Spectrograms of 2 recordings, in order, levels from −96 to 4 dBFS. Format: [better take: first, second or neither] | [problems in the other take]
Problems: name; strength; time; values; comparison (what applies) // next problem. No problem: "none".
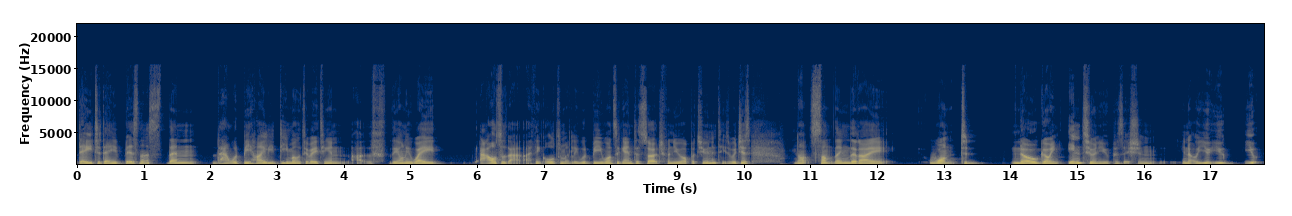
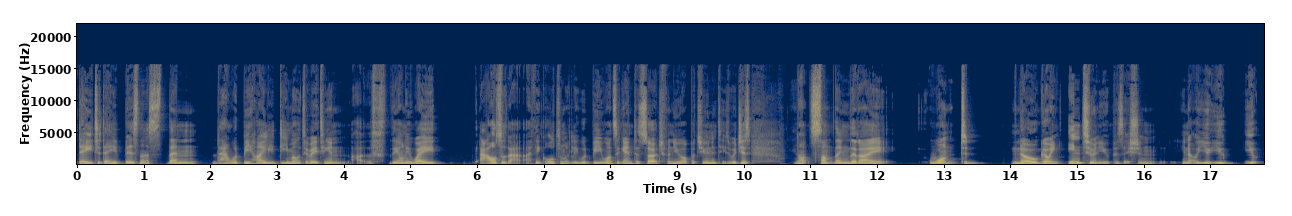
second | muffled; very; fading above 3.5 kHz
